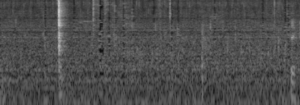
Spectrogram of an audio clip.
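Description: Curry goat boiling in a stainless steel pan, a steady bubbling with a few faint ticks, and one sharp click of the metal spoon against the pan a little under a second in.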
